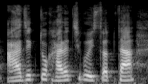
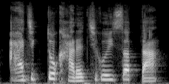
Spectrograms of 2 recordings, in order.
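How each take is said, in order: First: Said in the usual way. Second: 아직도 pushed up front, then the rest falls away; 아직도 lifted above 가르치고 있었다; stress on 아직도. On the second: Shown as a demonstration. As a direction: lean hard on 아직도 to show it means still. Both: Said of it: "그냥 이렇게 생각하면 돼요".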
